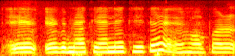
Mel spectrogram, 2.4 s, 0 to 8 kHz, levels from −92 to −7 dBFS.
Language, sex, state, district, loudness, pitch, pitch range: Maithili, female, Bihar, Begusarai, -13 LUFS, 230 Hz, 225-245 Hz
